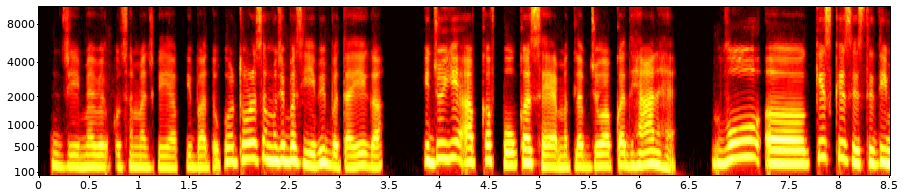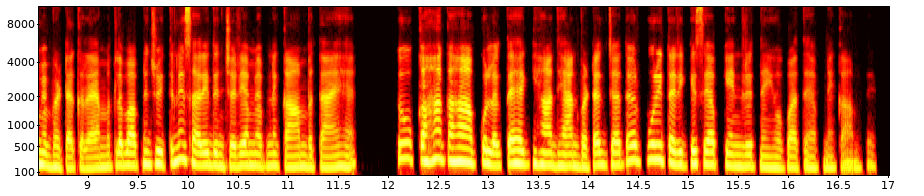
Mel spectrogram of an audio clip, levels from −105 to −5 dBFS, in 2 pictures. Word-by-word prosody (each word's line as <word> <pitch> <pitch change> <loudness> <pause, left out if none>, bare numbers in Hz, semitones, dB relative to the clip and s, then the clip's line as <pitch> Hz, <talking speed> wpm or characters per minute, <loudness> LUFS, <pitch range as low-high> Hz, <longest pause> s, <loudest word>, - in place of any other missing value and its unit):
जी, 180 -1 -6
मैं 175 +1 -3
बिल्कुल 180 0 -4
समझ 170 -1 -6
गई 170 0 -4
आपकी 165 +2 -8
बातों 170 0 -5
को 245 - -3
और 245 - -1
थोड़ा-सा 295 +1 +2
मुझे 260 0 +4
बस 255 -3 +3
ये 195 -2 +1
भी 230 +3 +3
बताइएगा, 175 -2 -1 0.4
कि 260 - +3
जो 260 +5 +2
ये 295 +1 0
आपका 245 -1 +1
फोकस 210 +3 +3
है, 175 -1 +2
मतलब 175 +1 -3
जो 185 +1 -1
आपका 185 +1 -1
ध्यान 195 +3 +1
है, 170 -4 -3 0.4
वो 285 +9 +3
अ, 220 -5 +7
किस-किस 305 -3 -2
स्थिति 230 +2 +1
में 205 -3 +3
भटक 165 -1 -3
रहा 155 0 -3
है 160 - -1
मतलब 195 +3 -2
आपने 195 +2 0
जो 210 +1 +2
इतने 235 +7 -1
सारे 195 -5 +1
दिनचर्या 185 0 -1
में 190 -1 -3
अपने 185 +1 -6
काम 170 +1 -2
बताए 165 +1 -4
हैं, 180 +2 -4 0.4
तो 290 +1 -2
कहाँ-कहाँ 255 -1 +4
आपको 225 0 0
लगता 190 0 +1
है 220 -1 +4
कि 215 +2 -3
हाँ 195 -1 0
ध्यान 185 0 -2
भटक 180 +2 -1
जाता 200 +5 -2
है - - +2
और - - -6
पूरी 275 0 +2
तरीके 210 -4 +1
से 215 -1 -1
आप 200 0 -1
केंद्रित 180 -2 -4
नहीं 165 -1 -3
हो 160 - -4
पाते 160 0 -6
हैं 160 - -4
अपने 160 0 -8
काम 165 0 -10
पे? 185 +3 -15
195 Hz, 245 wpm, -22 LUFS, 175-230 Hz, 0.4 s, अ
